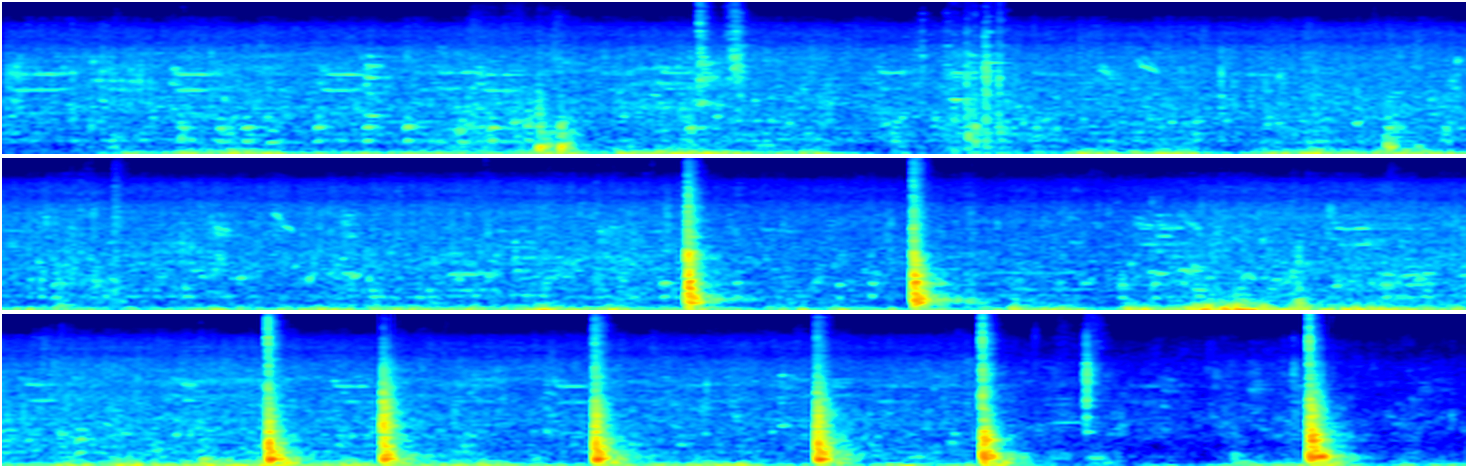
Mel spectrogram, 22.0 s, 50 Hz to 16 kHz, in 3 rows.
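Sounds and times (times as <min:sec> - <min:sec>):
steady low rumble: 0:05.3 - 0:19.5
sharp knocks: 0:10.7 - 0:11.1, 0:11.8 - 0:12.2, 0:15.9 - 0:16.8, 0:17.6 - 0:17.9, 0:18.7 - 0:19.8, 0:21.2 - 0:21.5.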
